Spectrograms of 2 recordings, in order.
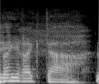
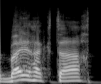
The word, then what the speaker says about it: Bayraktar: Le Bayraktar. – Le Bayraktar TB2.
